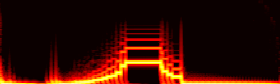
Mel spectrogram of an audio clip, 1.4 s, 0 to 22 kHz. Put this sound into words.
Instrument samples > Synths / Electronic
CVLT BASS 180
bassdrop, clear, drops, low, lowend, sub, subbass, subs, synth, synthbass, wobble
